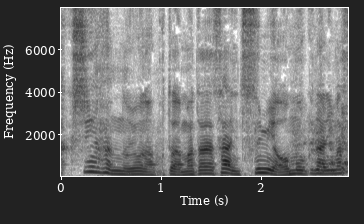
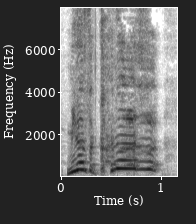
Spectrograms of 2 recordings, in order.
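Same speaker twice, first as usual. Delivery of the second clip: high-pitched prosecutorial declamation; mock courtroom denunciation; 11 semitones higher, 3 dB louder than usual. Mock lawyer denouncing the defendant to listeners, high and declamatory. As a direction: proclaim it like a hammy prosecutor.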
